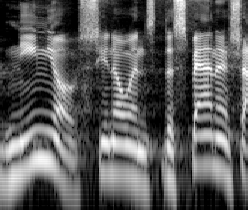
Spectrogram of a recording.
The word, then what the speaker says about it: niños: It's the end with that little squiggly line above it, and that tells you that that N is pronounced with a nya. It has a Y on it, and that's why it says niños, and it's the two types of N.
